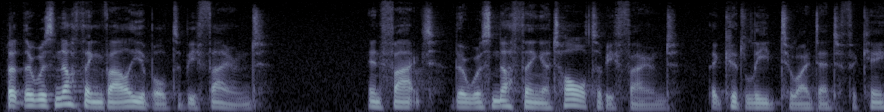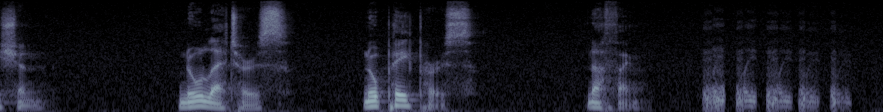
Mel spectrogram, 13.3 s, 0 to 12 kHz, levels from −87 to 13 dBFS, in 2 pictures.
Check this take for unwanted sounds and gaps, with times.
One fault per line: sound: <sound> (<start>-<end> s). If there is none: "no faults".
sound: laugh (11.9-13.0 s)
